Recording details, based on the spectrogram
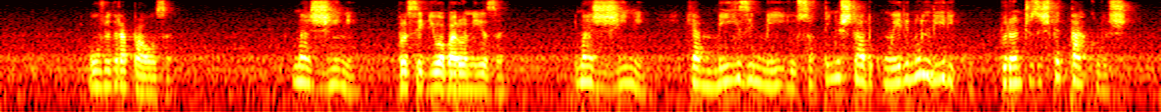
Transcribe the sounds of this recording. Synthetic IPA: owviowt̪ɾɐpawzɐ | imaʒĩnɪ | pɾoseɡiwɐbaɾonezɐ | imaʒĩnɪ | kɪamejzimejʊsɔt̪ẽɲʊiʃt̪ad̪ʊkõelɪnʊliɾikʊ | d̪̥uɾɐ̃nt͡ʃɪʊziʃpet̪akulˠʊs

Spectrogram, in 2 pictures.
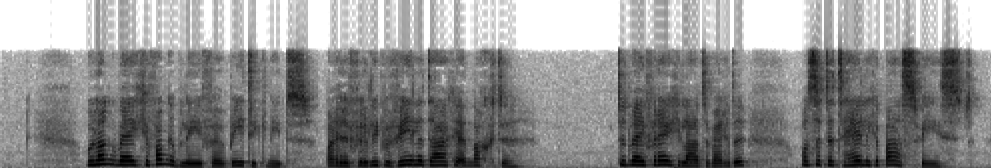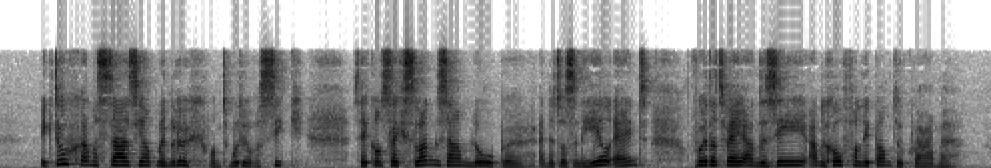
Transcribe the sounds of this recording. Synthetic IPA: ɦulɑŋʋɛjɣəvɑŋəblejvəʋejtɪknitmaːrɛvərlipəveːlədaːɣənɛnːɑxtə | tunʋɛjvrɛjɣəlaːtəʋɛrdənʋɑsɦətɦətɦɛjləɣəpaːsfeːst | ɪɡ̚dɔxanastaːzijaɔp̚mɛjnrɵxʋɑntmudərʋɑsikz̥ɛjkɔnslɛxtslɑŋzaːmloːpəɛ̰nɦətʋɑsənɦeːlˠʔɛjntv̥ʊːrdɑtʋɛjaːndəzeːa̰ːndəɣɔlˠfɑnlepɑndokʋaːmə

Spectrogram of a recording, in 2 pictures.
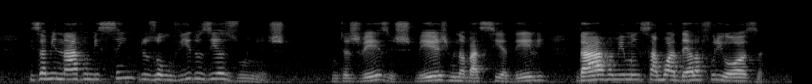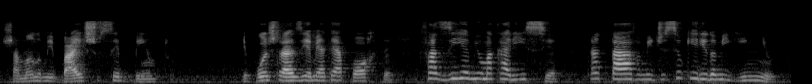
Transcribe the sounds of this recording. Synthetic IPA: izɐminavɐmɪsẽmpɾɪʊzowvid̪ʊziɐzũɲɐ̰s | mũj̃t̪ɐzvezɪʃmeʒmʊnɐbasiɐd̪eli | d̪avɐmiũmɐĩsaboad̪ɛlɐfuɾiɔzɐ̰ | ʃamɐ̃nd̪ʊmɪbajʃʊsebẽnt̪ʊ̥ | d̪epojʃt̪ɾaziɐmɪat̪ɛapɔχt̪ɐ | faziɐmɪũmɐkaɾisiɐ | t̪ɾat̪avɐmɪd͡ʒɪsewkeɾid̪ʊamiɡĩɲʊ

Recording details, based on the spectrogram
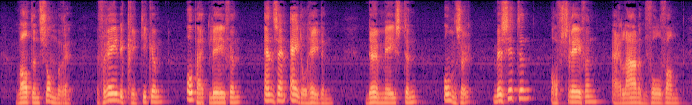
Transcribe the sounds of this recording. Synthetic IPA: ʋɑtənsɔmbərə | vrejdəkritikən | ɔpɦətlejvən | ɛnzɛjnɛjdəlˠɦejdən | dəmejstən | ɔnzər | bəzɪtən | ɔfsrejvən | ɛ̰ɹlaːdənvɔlˠvɑn

